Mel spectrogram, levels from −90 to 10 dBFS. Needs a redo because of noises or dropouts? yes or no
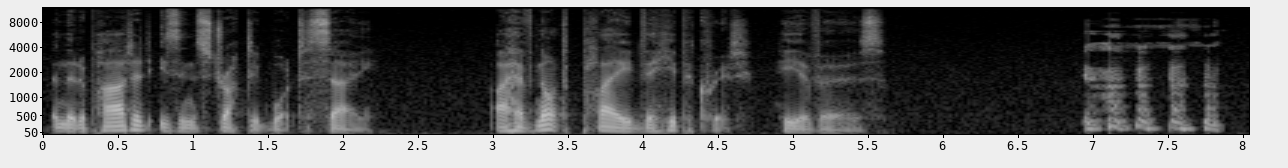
yes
